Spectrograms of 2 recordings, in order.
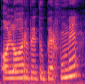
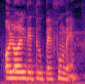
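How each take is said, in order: First: The R is pronounced the Mexican way. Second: The R is pronounced the Puerto Rican way. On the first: This is how it is said in Mexico. "in Mexico, you could say something like" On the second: This is how it is said in Puerto Rico. "in Puerto Rico or another uh, Spanish-speaking area, you may say"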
